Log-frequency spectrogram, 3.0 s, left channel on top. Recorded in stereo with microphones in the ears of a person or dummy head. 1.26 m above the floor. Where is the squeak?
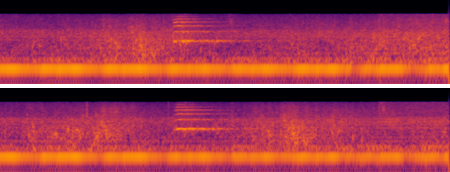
60° left (ahead or behind), 3.5 m.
